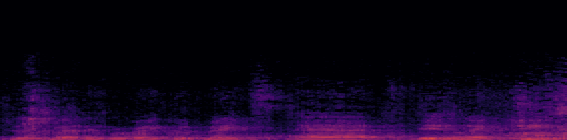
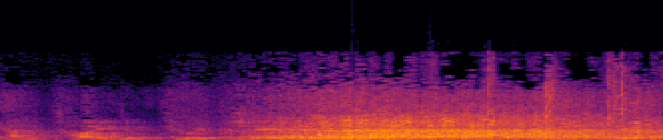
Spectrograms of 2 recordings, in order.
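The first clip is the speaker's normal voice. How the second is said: words dragged out through laughter; cracking up while telling a man's wild story; laughing through it; 6 semitones lower, 13 dB louder, much slower than usual. Real, not acted. Laughing helplessly at the end of the story.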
